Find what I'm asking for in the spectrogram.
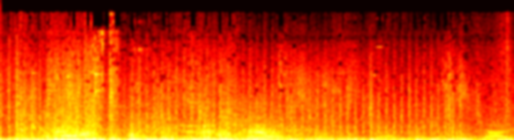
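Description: Reinhardt launches a fire strike in the hero shooter Overwatch on Temple of Anubis, a whooshing fiery impact set within constant rattling gunfire and combat clatter, with voices talking over the fight.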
